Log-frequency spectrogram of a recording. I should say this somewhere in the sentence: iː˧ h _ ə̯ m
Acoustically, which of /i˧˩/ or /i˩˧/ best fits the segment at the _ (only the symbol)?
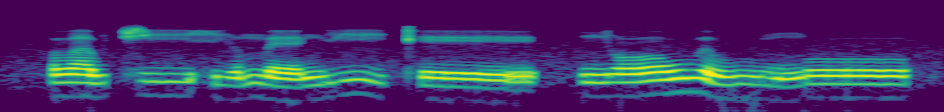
i˩˧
